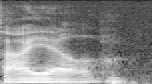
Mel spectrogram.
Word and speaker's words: SIAL: So one of the godfathers of, and it's not pronounced Sial, it's pronounced Sayal. This is Australian English.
